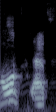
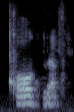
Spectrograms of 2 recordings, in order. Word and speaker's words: Alclad: Can you spell it? All-Clad. It's ALCLAD. All-Clad.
